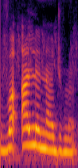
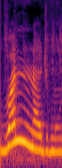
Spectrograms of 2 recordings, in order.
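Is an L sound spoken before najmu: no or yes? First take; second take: yes; no. First: A separate L sound is pronounced. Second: The L merges into the N sound. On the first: The speaker calls it wrong. "Not वल नजमु" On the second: The speaker calls it right. "Is pronounced as one नजमु"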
